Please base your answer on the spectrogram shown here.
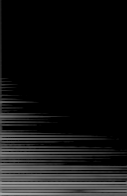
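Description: A single plucked guitar note, the second fret of the G string, rings out close and clear on its own, with a steady harmonic tone that slowly decays over about a second.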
